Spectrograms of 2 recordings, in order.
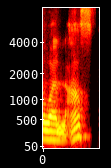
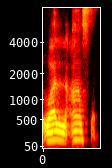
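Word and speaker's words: والعصر: Jadi kita baca wal as, ada ro-nya sedikit, setengahnya dari huruf tersebut wal asr.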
